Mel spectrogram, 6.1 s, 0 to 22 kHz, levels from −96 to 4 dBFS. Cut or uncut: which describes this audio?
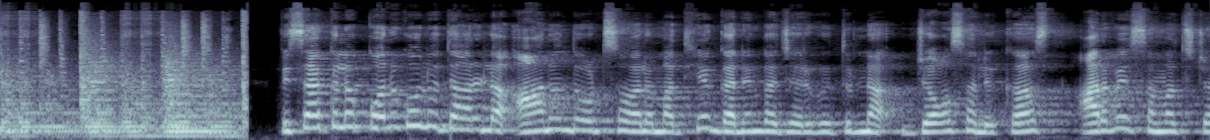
cut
